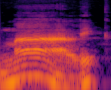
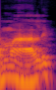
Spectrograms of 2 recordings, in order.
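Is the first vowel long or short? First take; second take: long; short. First: The first vowel is drawn out long. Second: The first vowel is said short. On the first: It means the one who owns. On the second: It means ruler or king.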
